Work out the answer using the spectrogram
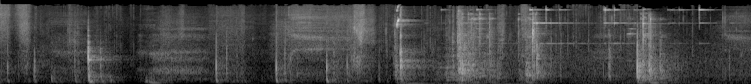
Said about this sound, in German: Mach mal bitte die Tür auf.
